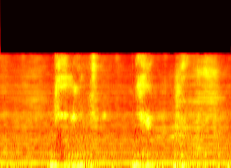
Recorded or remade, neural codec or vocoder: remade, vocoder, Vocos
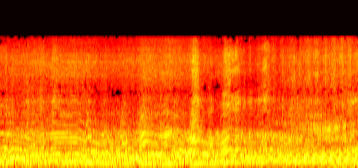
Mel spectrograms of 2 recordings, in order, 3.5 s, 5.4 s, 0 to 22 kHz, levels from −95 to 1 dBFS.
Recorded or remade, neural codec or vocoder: recorded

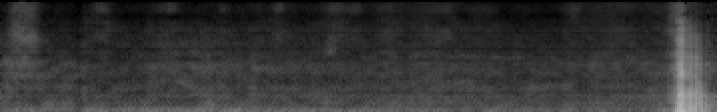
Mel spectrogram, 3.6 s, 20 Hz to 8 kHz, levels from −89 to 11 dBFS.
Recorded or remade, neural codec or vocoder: remade, vocoder, Vocos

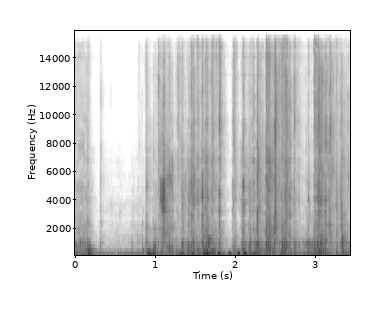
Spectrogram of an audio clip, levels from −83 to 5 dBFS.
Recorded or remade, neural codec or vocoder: remade, vocoder, Vocos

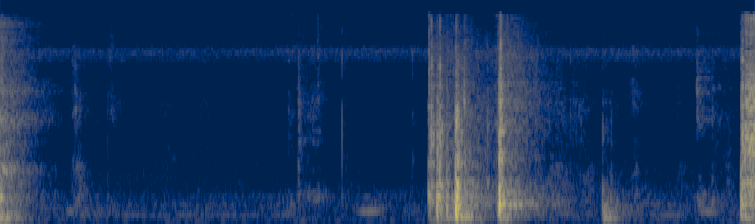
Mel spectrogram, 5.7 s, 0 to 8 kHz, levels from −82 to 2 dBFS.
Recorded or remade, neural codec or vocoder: recorded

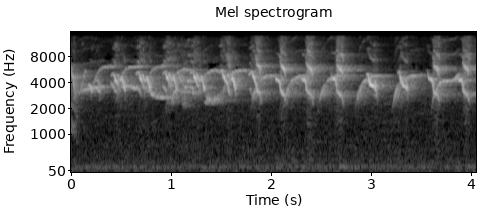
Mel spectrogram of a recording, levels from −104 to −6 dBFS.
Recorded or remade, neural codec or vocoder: remade, vocoder, Vocos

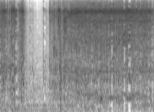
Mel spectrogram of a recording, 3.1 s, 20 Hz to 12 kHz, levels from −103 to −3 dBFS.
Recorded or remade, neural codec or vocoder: remade, vocoder, Vocos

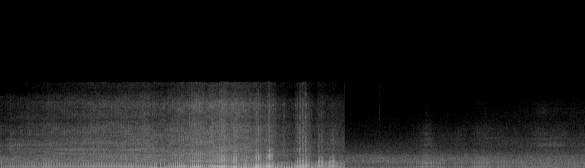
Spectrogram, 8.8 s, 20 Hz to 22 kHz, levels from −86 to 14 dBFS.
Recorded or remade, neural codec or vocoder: recorded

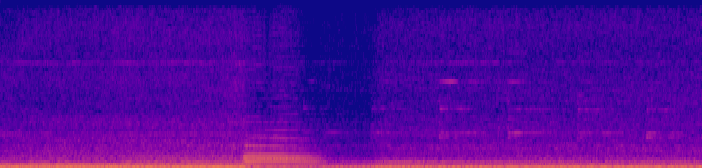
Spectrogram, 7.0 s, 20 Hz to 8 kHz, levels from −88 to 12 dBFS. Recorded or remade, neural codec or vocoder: recorded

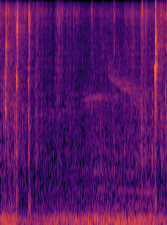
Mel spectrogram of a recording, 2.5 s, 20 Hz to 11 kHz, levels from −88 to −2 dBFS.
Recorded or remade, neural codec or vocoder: remade, vocoder, Vocos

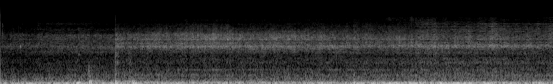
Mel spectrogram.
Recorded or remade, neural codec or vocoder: recorded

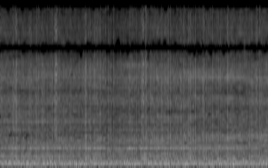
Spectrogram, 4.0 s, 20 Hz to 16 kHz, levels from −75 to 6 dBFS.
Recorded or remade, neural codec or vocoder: remade, vocoder, Vocos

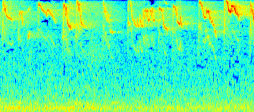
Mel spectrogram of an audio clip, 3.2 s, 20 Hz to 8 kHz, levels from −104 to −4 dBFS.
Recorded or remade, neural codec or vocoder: recorded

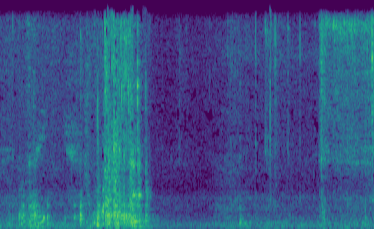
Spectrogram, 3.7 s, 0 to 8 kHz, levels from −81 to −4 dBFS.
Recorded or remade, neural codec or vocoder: recorded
